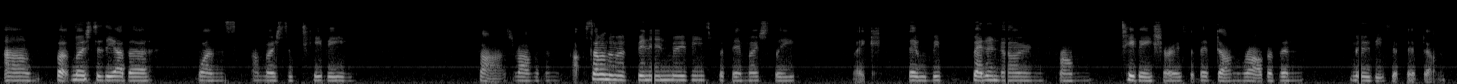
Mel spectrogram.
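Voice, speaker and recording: Woman reviewer, chatty and meandering, slightly raspy tone, muffled low-fi recording. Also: little pitch movement, normal speed. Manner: rambling, many fillers and restarts. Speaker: movie reviewer. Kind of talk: casual spoken review.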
